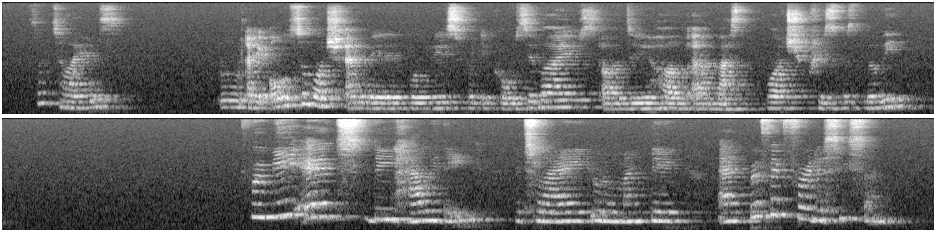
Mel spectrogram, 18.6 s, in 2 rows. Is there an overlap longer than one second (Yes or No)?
No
